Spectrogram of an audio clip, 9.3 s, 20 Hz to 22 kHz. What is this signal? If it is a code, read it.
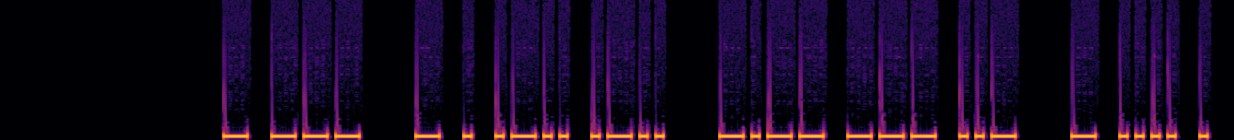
Morse code, heard as a keyed tone, about 20 wpm, 700 Hz. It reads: TO TELL YOU THE
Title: Sentences with 5-Word Phrases - Spoken Beginning - 20wpm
